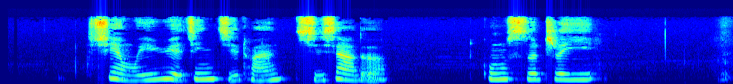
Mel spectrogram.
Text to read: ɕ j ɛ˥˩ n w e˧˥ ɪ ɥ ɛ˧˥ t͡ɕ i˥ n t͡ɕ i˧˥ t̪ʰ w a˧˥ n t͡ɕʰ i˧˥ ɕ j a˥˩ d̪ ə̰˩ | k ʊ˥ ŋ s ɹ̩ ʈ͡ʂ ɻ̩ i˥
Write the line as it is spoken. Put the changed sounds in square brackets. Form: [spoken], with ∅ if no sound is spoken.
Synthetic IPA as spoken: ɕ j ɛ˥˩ n w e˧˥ ɪ ɥ [ɛ˥˩] t͡ɕ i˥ n t͡ɕ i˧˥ t̪ʰ w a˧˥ n t͡ɕʰ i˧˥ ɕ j a˥˩ d̪ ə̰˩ | k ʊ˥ ŋ s ɹ̩ ʈ͡ʂ ɻ̩ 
